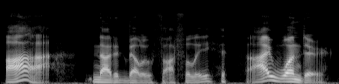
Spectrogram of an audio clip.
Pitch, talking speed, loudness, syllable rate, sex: 110 Hz, 105 wpm, -19 LUFS, 4.0 syllables/s, male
